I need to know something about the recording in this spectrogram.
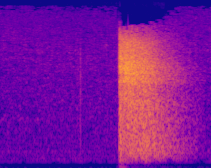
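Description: A single pistol shot a little over a second in: sudden and loud, then dying away over most of a second.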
